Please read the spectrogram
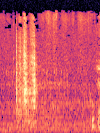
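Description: Small plastic action-figure sword parts rubbing together in the hands as they are fitted onto a joining attachment: a brief scrape about half a second in, then a faint click near the end.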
